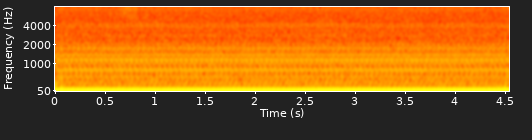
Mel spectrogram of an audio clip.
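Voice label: "rub", spoken word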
